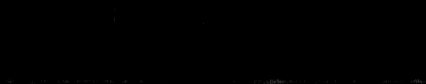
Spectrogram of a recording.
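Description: Near silence with a few faint computer-mouse clicks, the first about a second in and the rest spread through the last couple of seconds.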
